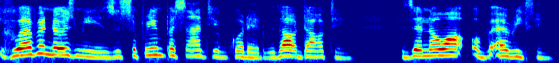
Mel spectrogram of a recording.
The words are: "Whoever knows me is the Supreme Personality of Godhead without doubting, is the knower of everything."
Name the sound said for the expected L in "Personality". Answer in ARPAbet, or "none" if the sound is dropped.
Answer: N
